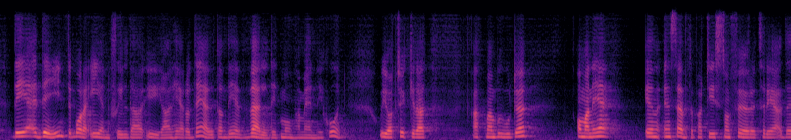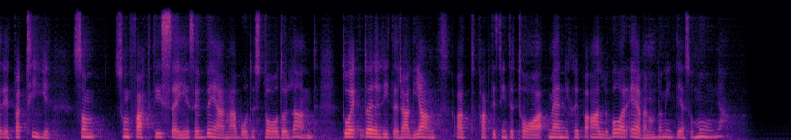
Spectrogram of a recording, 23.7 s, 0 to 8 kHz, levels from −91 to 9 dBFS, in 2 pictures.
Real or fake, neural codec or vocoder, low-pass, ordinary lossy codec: fake; codec, 16 kHz, about 1 kbps, DyCAST, with the encoder's durations; 7.2 kHz; Opus, 64 kbps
